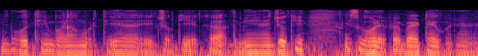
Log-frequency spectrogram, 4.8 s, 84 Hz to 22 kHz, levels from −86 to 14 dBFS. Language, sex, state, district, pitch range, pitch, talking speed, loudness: Hindi, male, Bihar, Gaya, 120-130 Hz, 125 Hz, 240 wpm, -19 LUFS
